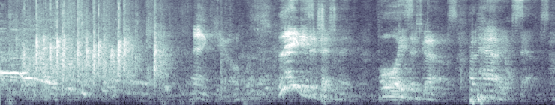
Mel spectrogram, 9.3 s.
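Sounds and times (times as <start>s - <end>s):
audience applause: 0.0s - 3.0s
crowd voices: 0.0s - 9.0s.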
